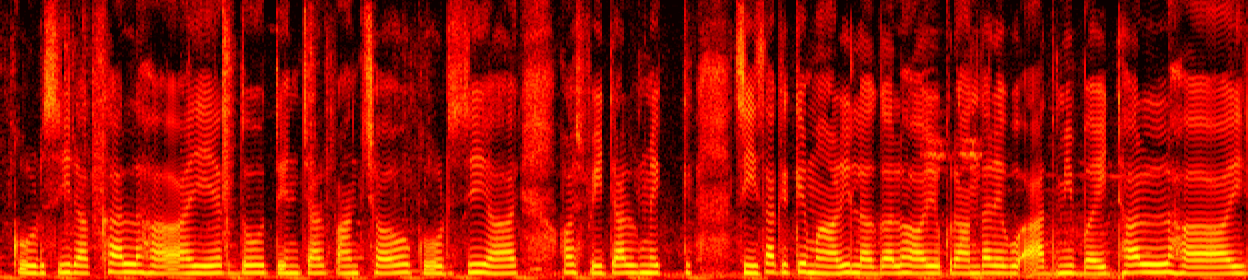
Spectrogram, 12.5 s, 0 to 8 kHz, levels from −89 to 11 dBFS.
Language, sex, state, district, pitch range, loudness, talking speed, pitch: Bajjika, female, Bihar, Vaishali, 205-220 Hz, -18 LUFS, 140 wpm, 210 Hz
